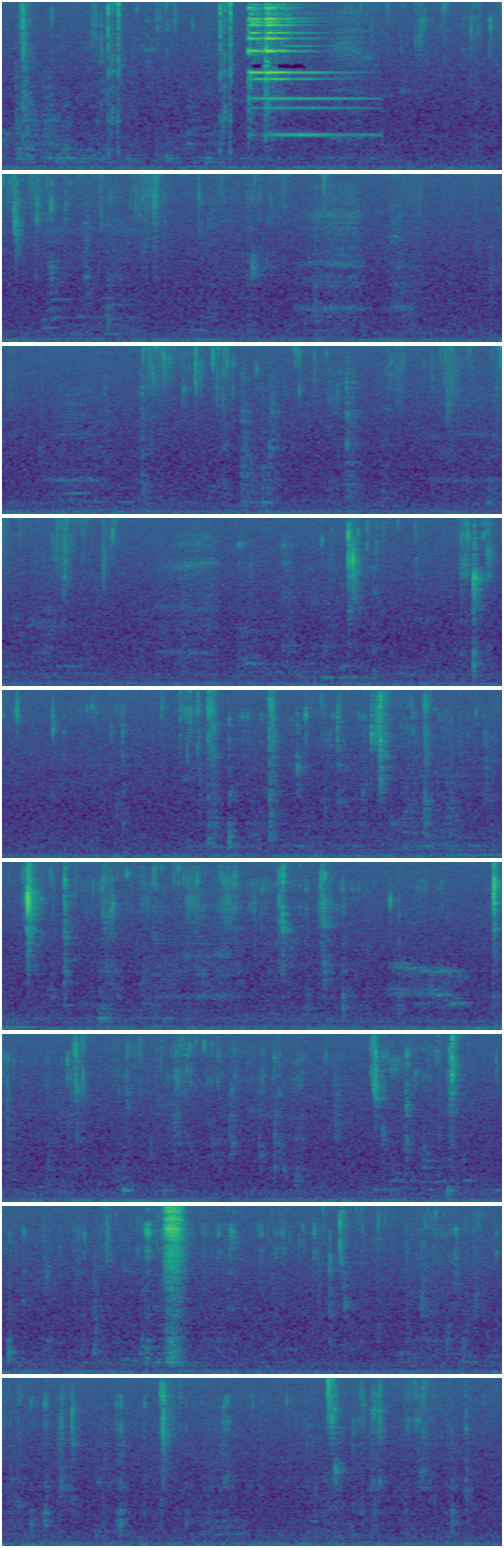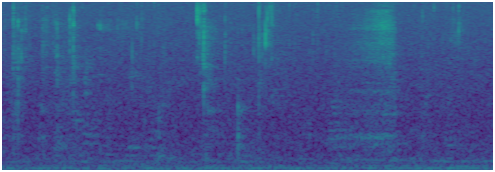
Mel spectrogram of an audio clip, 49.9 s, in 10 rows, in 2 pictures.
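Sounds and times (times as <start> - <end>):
chewing and wet mouth smacks: 0.9 - 2.4, 4.0 - 7.9, 11.4 - 16.2, 18.3 - 29.1, 29.8 - 48.2.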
